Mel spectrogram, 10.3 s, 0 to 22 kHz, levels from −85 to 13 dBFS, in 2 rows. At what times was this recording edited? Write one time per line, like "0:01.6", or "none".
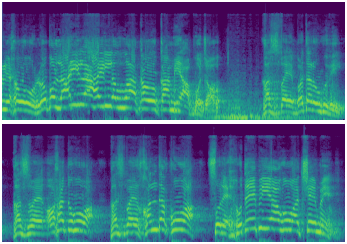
0:03.8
